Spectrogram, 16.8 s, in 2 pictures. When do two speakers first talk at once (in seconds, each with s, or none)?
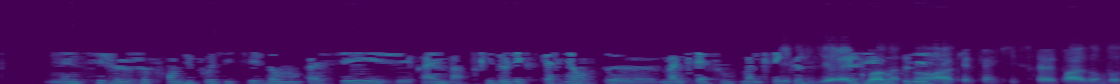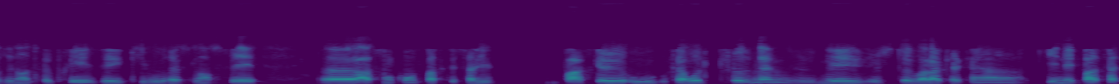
5.8 s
